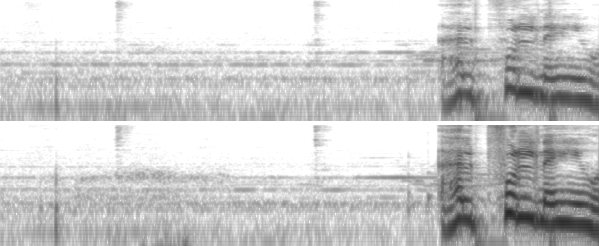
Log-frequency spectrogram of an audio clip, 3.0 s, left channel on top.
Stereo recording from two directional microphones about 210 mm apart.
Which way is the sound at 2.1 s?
45° right (ahead or behind).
